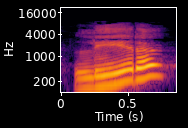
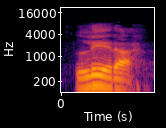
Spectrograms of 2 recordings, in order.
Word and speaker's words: lerá: Lera. lerá. A diferença é uma sílaba tônica, né?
